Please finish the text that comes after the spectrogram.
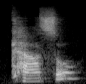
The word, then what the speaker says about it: castle: seat belt donc fasten le T ne se prononce pas on a le château Castle Castle siffl se dit whistle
